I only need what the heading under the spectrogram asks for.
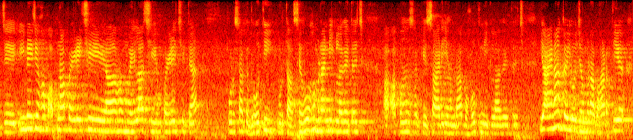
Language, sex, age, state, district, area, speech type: Maithili, female, 45-60, Bihar, Supaul, rural, spontaneous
